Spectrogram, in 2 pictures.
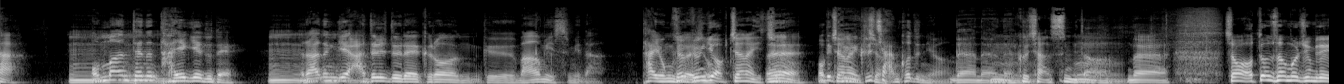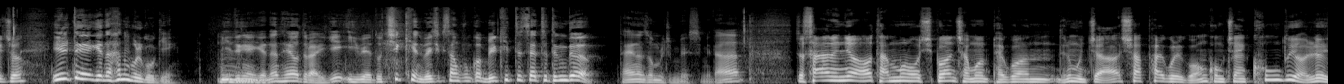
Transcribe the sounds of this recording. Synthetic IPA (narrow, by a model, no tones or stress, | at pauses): a̰ | ʌmːaɦantʰe̞nɯntaje̞ɡiɦe̞dode̞ | ɾanɯnɡe̞a̰dɯɭdɯɾe̞kɯɾʌnkɯma̰ɯmiːs͈ɯmɲida̰ | tajoŋsoejʌŋɡiʌp̚t͡ɕ͈anaioe̞kɯdenakɯɾʌt͡ɕia̰nkʰʌdɯɲo̰ne̞neekɯɾʌt͡ɕʰians͈ɯmɲida̰ne̞ | t͡ɕamʌt͈ʌns̬ʰʌmuɭt͡ɕumidweit͡ɕ͈o | iɭt͈ɯŋe̞ɡe̞nɯnɦanubuɭɡoɡḭ | idɯŋe̞ɡe̞nɯnɦe̞ʌdɯɾa̰ɭɡiʔiwedot͡ɕʰikʰinwe̞ɕ̬ʰiks͈aŋpʰunɡʌmiɭkʰitʰɯs͈e̞tʰɯtɯŋdɯŋ | tajaŋɦans̬ʰʌmuɭt͡ɕuŋbidwḛs͈ɯmɲḭda̰ | t͡ɕasʰanɯɲotamːunoɕʰi̥bwʌnt͡ɕaŋmunpe̞ɡwʌndɯnɯnmunt͡ɕ͈aɕʰiapʰaɭɡuiɭɡʌnkoŋt͡ɕʰaŋekʰoŋdujʌʎːʌ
